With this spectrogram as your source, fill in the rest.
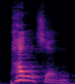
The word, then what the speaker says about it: pension: The mistake you don't want to make here is with the P sound. Again, you want to make sure that it's aspirated because this can really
